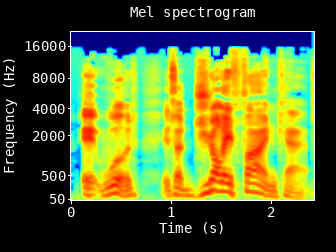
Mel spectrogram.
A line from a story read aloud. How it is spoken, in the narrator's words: said William indignantly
